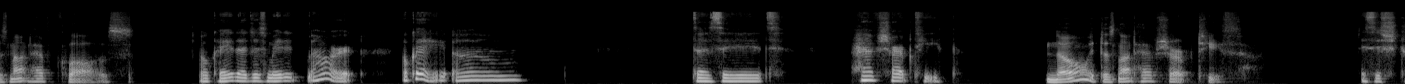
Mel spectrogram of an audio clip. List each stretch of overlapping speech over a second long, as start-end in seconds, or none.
none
